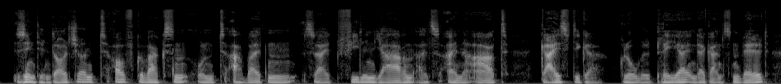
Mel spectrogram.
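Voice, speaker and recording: A man's voice: sits low, dry recording, clean studio sound. A man hosting an interview who asks long, formal, elaborately phrased questions. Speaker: interviewer, host.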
